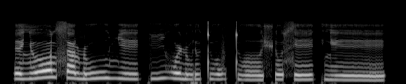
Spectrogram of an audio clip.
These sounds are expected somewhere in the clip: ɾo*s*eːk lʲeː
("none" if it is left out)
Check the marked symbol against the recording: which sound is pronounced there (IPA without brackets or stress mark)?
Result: s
